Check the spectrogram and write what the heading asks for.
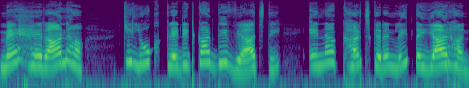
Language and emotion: Punjabi, surprised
